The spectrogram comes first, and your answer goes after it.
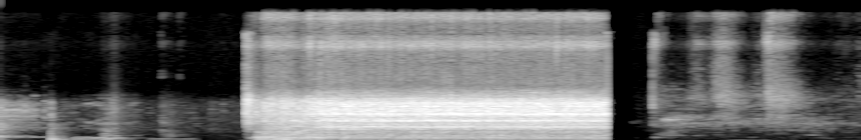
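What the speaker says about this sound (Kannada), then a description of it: "ಇವಾಗ ರುಬ್ಕೊಂಡು ಬರೋಣ ಬನ್ನಿ" A mixer grinder grinds coconut chutney with coriander in a loud, steady whir that runs for about two seconds, with brief talking just before and after.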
